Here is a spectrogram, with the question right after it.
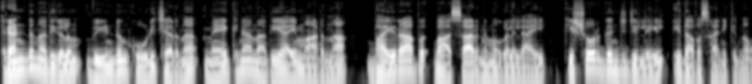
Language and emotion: Malayalam, neutral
